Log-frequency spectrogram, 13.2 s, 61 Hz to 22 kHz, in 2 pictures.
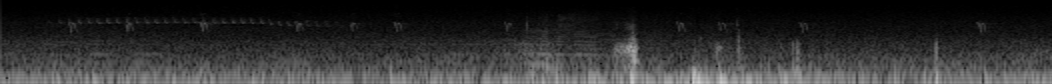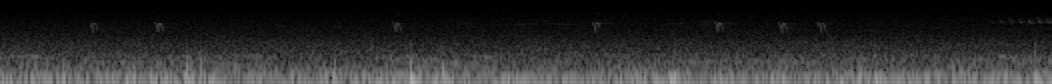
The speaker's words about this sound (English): Recording, it's 104. The wild bird is still here. 5-9 sitting here, calling a little bit.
